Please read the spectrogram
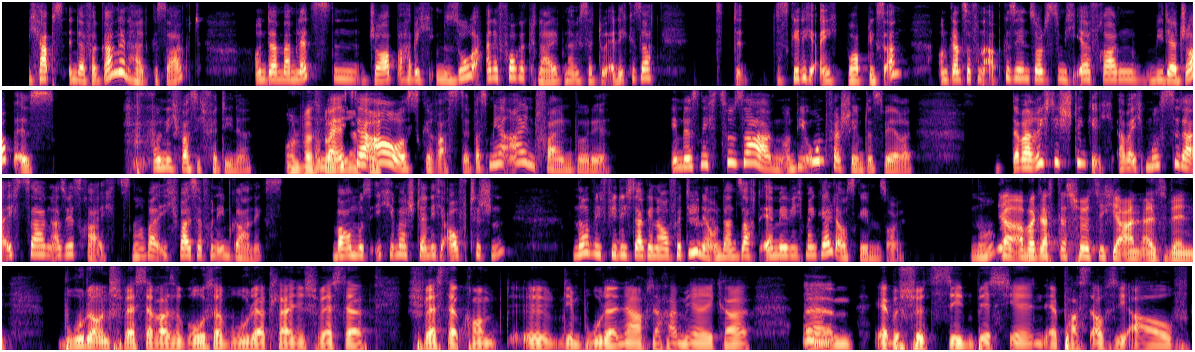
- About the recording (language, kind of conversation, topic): German, unstructured, Findest du, dass Geld ein Tabuthema ist, und warum oder warum nicht?
- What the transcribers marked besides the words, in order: other background noise; snort; put-on voice: "ausgerastet, was mir einfallen würde … und wie unverschämt"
